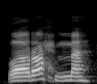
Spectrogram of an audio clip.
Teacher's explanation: Bila tak marbutah, kita berhenti bunyi ha, warahmah.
